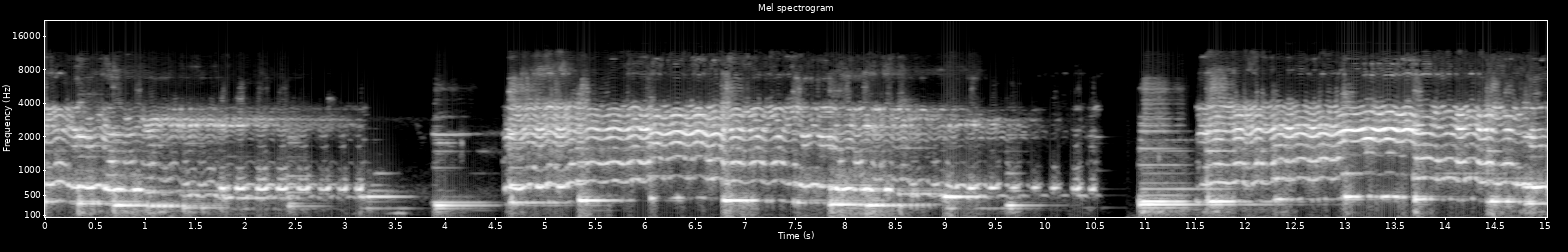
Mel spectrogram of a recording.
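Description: Tenor singing an ah vowel with vibrato in three sung phrases that pass through his upper passaggio, with short breaks between them where brief piano notes sound. He keeps the same open mouth shape while the vowel quality turns over on the top notes: passive vowel modification as the pitch passes the vowel's first formant.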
